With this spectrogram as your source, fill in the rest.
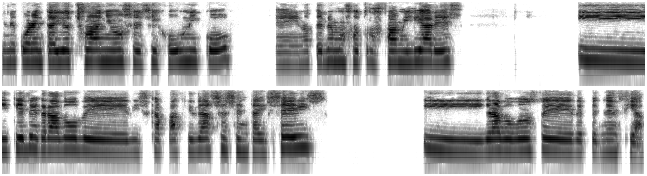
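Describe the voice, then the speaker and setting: In a dry, close sound with no echo, a woman speaks at a very slow pace with a medium pitch and monotone, flat intonation. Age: 70s. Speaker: parent of adult son with mental illness, audience participant. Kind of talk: question at online Q&A. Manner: halting.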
